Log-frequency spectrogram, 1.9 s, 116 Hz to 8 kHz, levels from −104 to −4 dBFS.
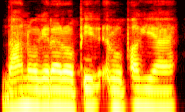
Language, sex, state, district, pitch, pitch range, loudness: Hindi, male, Uttar Pradesh, Etah, 135 Hz, 130-135 Hz, -15 LUFS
